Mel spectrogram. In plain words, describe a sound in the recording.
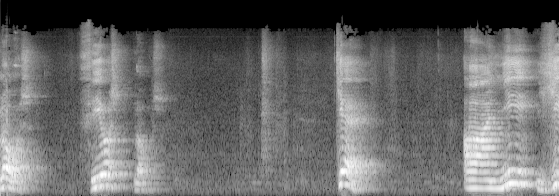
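An elderly man speaks calmly and close by, in short phrases with pauses.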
